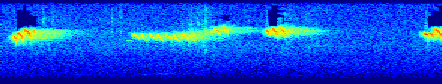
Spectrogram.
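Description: Bohemian waxwing giving high, thin, ringing trills, four short sirrr notes about a second apart, with nothing else heard.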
